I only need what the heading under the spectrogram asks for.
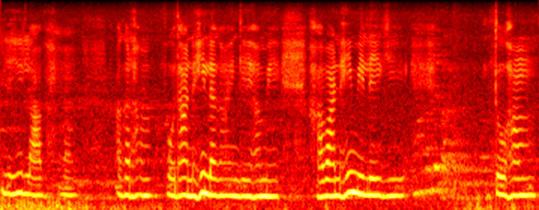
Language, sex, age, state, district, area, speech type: Hindi, female, 18-30, Bihar, Madhepura, rural, spontaneous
